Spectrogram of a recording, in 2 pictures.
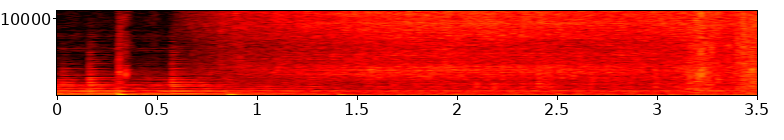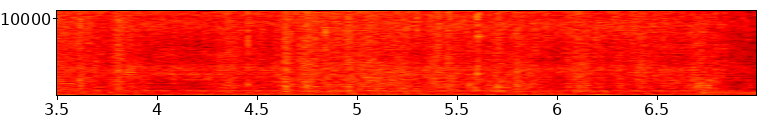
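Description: Food frying in a hot pan: a steady sizzle with many small crackles, beginning about a second in.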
